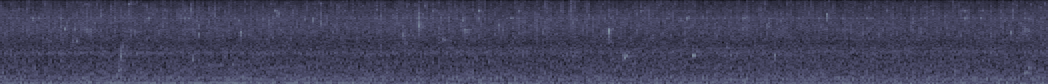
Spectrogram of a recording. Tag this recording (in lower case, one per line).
raindrop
